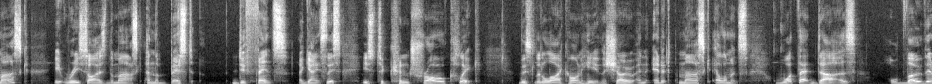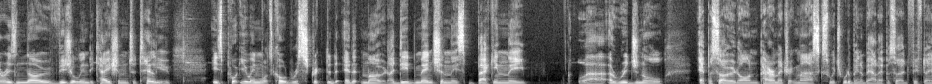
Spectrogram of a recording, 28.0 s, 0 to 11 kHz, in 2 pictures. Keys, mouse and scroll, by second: 11.6 ctrl+click.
